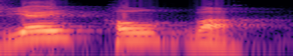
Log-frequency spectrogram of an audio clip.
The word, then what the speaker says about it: Yehovah: and you'll see that its pronunciation is Yehovah.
